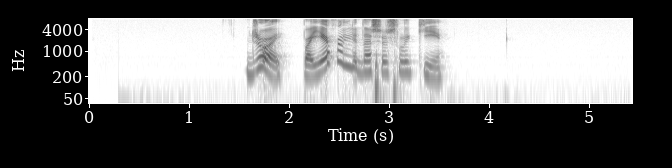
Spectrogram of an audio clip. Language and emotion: Russian, positive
